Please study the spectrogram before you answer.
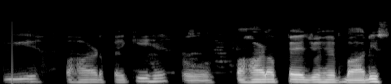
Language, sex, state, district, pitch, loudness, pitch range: Hindi, male, Uttar Pradesh, Jyotiba Phule Nagar, 110 Hz, -20 LUFS, 105-130 Hz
